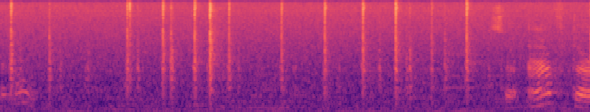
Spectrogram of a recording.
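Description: A quick, uneven run of about a dozen light, sharp clicks, starting about a second in and stopping shortly before the end.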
